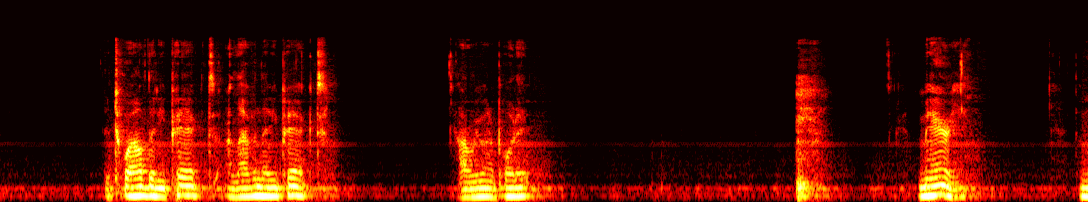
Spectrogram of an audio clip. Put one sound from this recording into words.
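An older man speaks calmly and close to the microphone, in short bursts with pauses.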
